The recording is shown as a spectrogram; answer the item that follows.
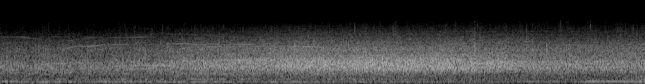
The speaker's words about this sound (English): Dozens of national flags were visible in the packed square, and a deafening cheer went up when at last Pope Francis appeared.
